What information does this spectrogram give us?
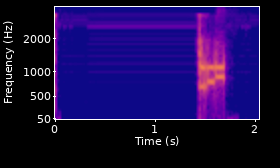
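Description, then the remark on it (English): A quick burst of three or four DTMF signalling tones from a quiet-chain radio, chirpy mid-pitched beeps in rapid succession, following a stretch of near silence that opens with a brief click. “You want to hear that quiet-chain radio on this frequency?”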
